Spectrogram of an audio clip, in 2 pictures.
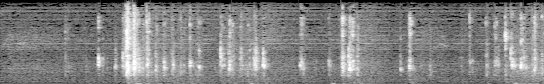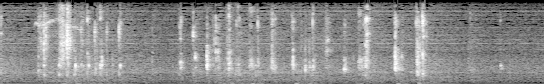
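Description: Typing on a computer keyboard: irregular runs of keystrokes starting about a second in.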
